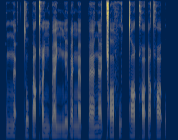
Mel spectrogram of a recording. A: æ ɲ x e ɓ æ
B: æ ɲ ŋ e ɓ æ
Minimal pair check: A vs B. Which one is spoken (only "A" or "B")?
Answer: B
